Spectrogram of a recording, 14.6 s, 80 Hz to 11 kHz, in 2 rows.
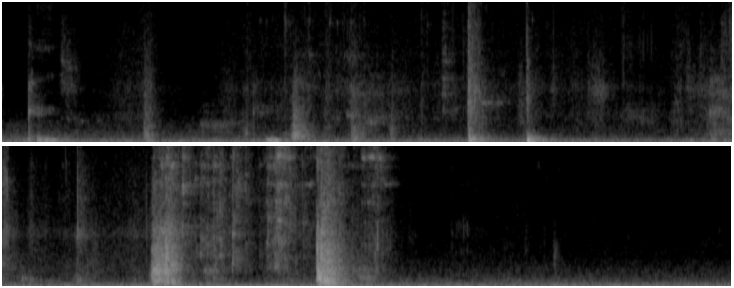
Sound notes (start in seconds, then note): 8.8 keys jangling and thudding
